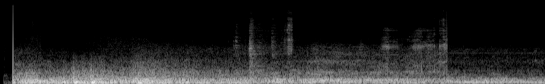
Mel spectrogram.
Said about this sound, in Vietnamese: thủ đô Sana của Yemen một lần nữa vang rền các vụ nổ và âm thanh của nhiều cuộc không kích của lực lượng Hoa Kỳ và Anh Quốc.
